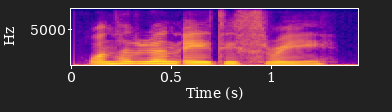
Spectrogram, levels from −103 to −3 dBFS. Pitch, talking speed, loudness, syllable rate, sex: 215 Hz, 165 wpm, -15 LUFS, 6.0 syllables/s, female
